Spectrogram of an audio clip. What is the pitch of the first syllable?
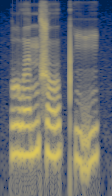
rising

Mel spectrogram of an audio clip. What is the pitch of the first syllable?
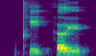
low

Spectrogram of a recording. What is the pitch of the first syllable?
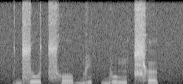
high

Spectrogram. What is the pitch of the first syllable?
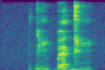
high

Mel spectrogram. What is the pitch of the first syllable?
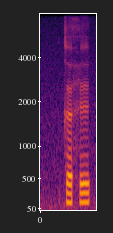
high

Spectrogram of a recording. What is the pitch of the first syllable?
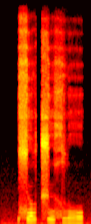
high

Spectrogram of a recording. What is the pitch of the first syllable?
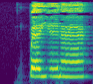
high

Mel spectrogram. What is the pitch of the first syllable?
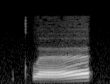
rising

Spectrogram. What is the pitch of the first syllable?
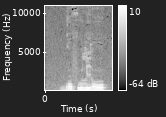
low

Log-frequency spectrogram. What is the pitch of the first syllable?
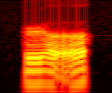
low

